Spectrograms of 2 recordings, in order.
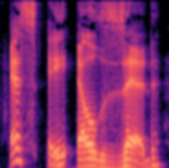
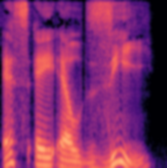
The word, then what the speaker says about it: Salzbach: It's Salzbach. Now, for those of you in America, it's Salzbach.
